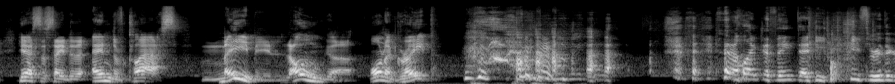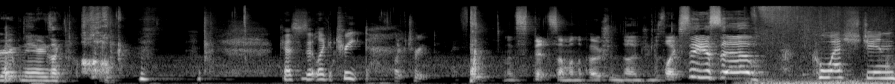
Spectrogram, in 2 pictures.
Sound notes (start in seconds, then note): 4.6 laughter; 10.1 chomp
